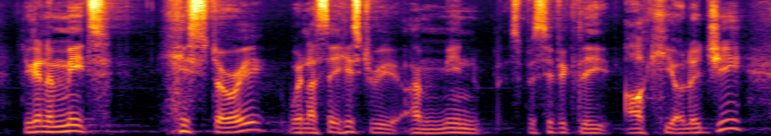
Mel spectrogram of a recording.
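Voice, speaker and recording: Speaking at a fairly low pitch, the man uses ordinary pitch variation. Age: 40s. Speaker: tour guide. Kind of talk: church talk on biblical archaeology. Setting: church stage with audience.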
